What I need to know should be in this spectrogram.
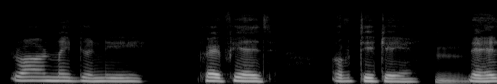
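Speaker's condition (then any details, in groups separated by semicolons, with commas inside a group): Cerebral palsy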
